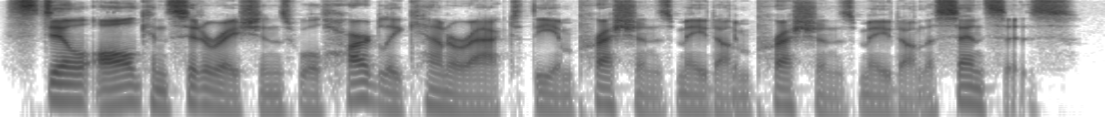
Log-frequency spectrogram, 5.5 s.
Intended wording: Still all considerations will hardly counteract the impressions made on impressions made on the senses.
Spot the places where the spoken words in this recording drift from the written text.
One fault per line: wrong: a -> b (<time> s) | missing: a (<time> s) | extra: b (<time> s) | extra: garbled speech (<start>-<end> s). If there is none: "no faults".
no faults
